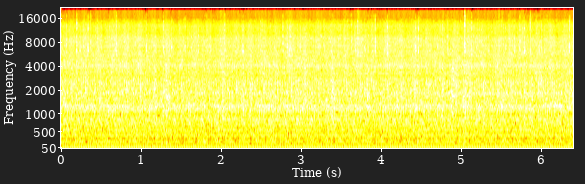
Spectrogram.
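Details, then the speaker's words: 6.7 Cummins truck with the transfer case removed and driveshaft disconnected: a heavy diesel idle with a steady low drone and an uneven rubbing churn as soon as it is put in gear. The noise comes from the transmission; the cause is unconfirmed. "so guys um we know it's not the transfer case um the transmission is still making noise as soon as you put it in the gear"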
